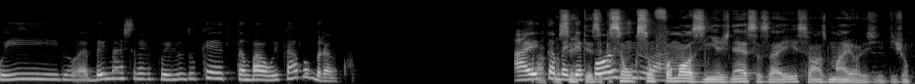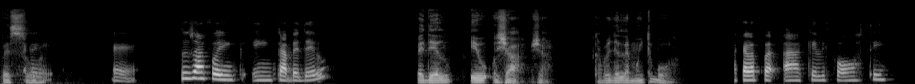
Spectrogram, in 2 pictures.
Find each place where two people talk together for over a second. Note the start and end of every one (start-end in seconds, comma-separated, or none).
5.3-6.8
